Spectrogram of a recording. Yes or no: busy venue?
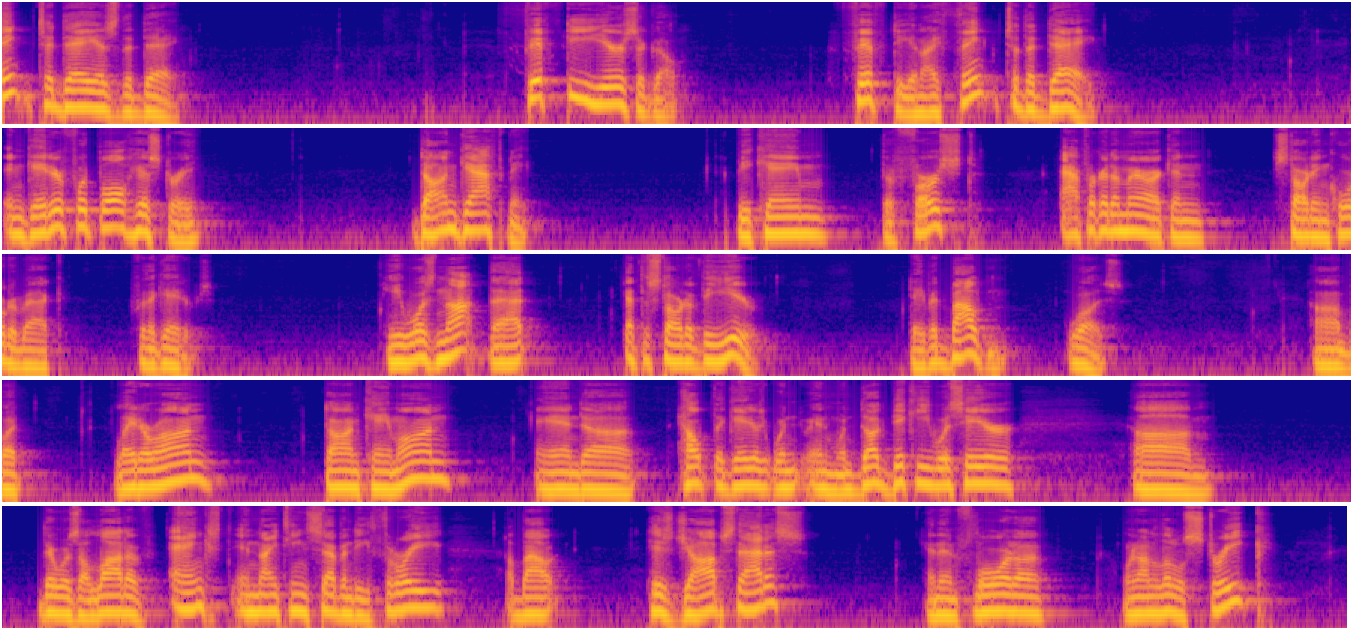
no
